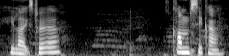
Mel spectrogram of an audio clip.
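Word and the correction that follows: comme ci comme ça: Is that how you say it? Komsika. – Komsi komsa. – That's it. I just said komsika.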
